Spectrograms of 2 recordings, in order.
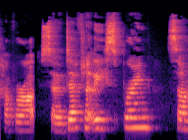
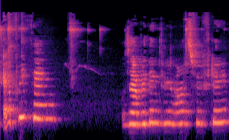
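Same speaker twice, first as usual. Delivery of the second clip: surprised; 11 semitones higher, 3 dB quieter, faster than usual. Real, not acted. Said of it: "amused at repeated price".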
